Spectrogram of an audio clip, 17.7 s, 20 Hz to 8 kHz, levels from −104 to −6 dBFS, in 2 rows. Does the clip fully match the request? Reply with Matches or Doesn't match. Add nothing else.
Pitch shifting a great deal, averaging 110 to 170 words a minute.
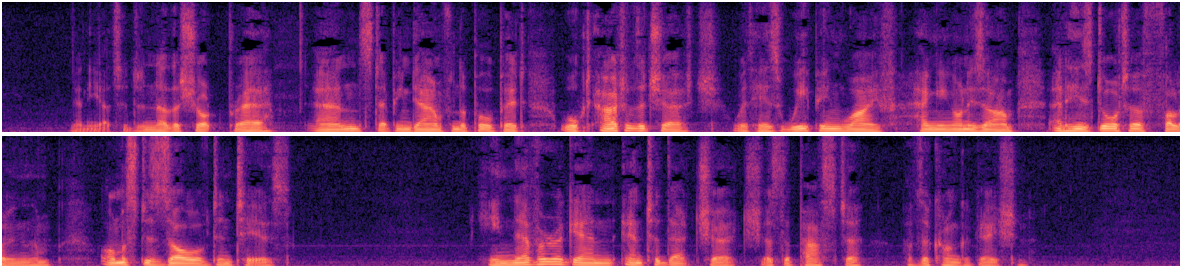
Doesn't match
